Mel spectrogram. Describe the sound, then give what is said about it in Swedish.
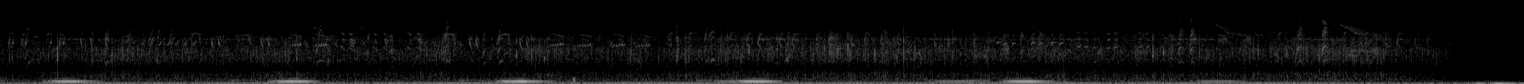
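A deep, very dull and powerful booming bird call repeats close by at a steady pace, about every two and a half seconds, over fainter birdsong chattering in the background; these moaning calls carry through the night in series with long pauses between. “Det är ett mycket dovt och kraftigt ljud på nära håll.”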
